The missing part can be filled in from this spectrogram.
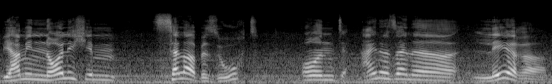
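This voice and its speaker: A man presenting casually as a host, brisk with fillers. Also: high-pitched, sing-song, background noise.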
